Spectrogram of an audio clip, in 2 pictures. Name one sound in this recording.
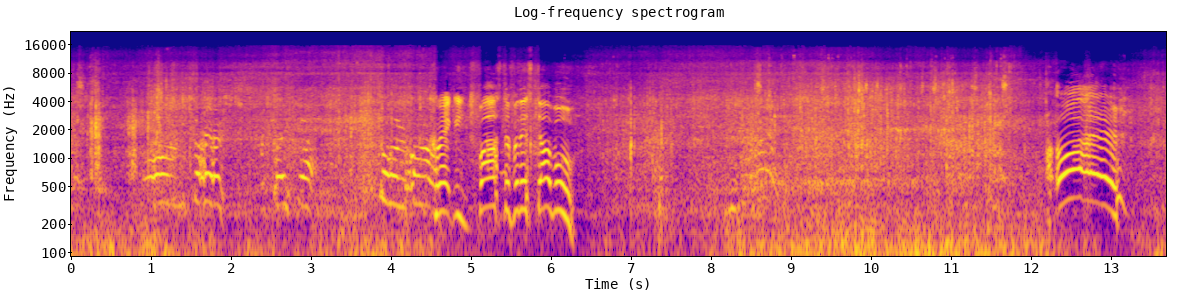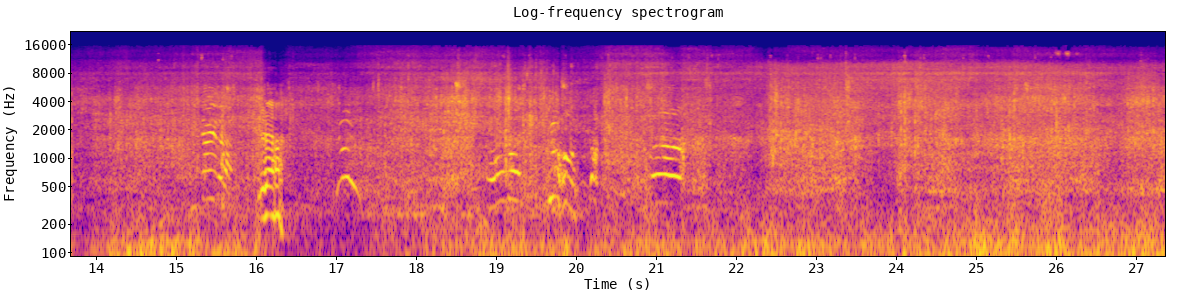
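Bicycle tyres roll and crunch over loose dirt and gravel.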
